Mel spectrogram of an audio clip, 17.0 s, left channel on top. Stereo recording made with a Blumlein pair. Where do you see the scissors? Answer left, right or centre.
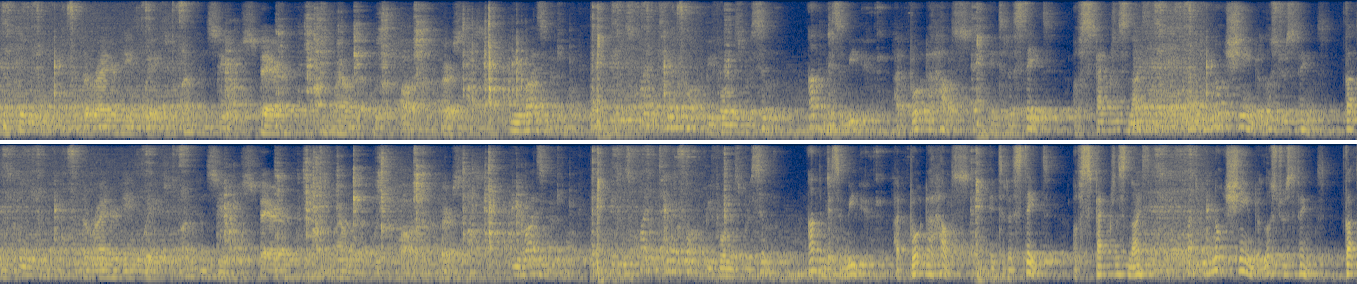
left.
